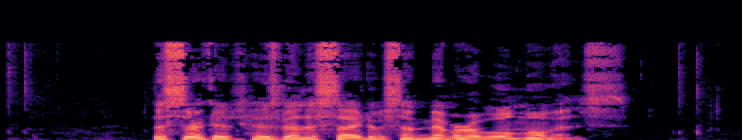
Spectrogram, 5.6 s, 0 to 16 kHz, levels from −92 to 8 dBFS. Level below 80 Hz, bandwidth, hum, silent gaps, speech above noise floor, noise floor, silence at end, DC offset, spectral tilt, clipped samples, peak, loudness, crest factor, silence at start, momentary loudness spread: -54 dBFS; 11.5 kHz; none; none; 55 dB; -70 dBFS; 0.9 s; under 0.1%; -5.5 dB/octave; under 0.1%; -2 dBFS; -15 LUFS; 14 dB; 1.15 s; 15 LU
